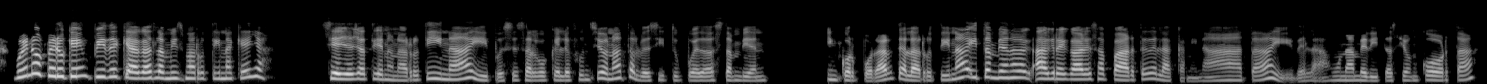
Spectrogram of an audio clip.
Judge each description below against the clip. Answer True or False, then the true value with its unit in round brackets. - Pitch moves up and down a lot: True (6.5 semitones)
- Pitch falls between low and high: False (220 Hz)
